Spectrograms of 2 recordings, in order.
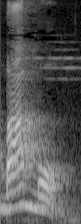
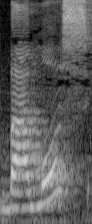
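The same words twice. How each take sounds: First: The final s sound is dropped. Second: The final s sound is pronounced. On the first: "eles falam" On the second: "em vez de falar"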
